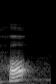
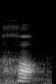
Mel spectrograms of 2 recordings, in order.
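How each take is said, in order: First: The first sound is a plain breathy h. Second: The first sound is rasped in the throat. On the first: The speaker calls it wrong. "kalau masih ngomongnya ho berarti masih salah" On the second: The speaker calls it right. "harus ditenggorokan nih ngomongnya"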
